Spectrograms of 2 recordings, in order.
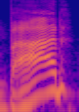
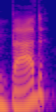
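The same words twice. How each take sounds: First: A lengthened vowel, not rhyming with lad. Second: A short vowel, rhyming with lad. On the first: "If they say bad, then they're Australian" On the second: "If they say bad, like lad, then they're British"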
